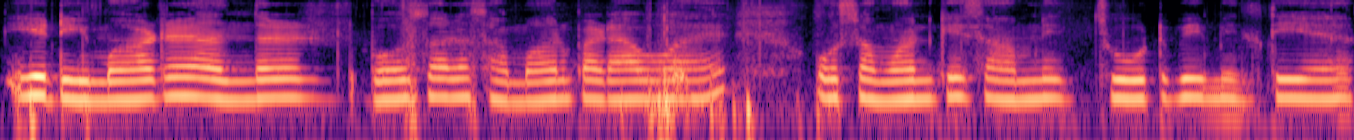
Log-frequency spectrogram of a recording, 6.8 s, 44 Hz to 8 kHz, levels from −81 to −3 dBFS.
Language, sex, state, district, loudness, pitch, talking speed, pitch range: Hindi, female, Rajasthan, Jaipur, -18 LUFS, 210 Hz, 175 wpm, 200-215 Hz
